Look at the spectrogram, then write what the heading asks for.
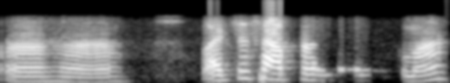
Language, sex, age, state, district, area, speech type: Tamil, female, 30-45, Tamil Nadu, Pudukkottai, rural, conversation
